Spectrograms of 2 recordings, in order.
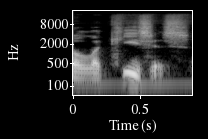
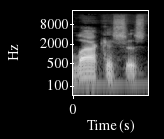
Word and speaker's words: lachesis: And then I follow it up with a lachesis or lachesis, depending on how you say it, L-A-C-H-E-S-I-S.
